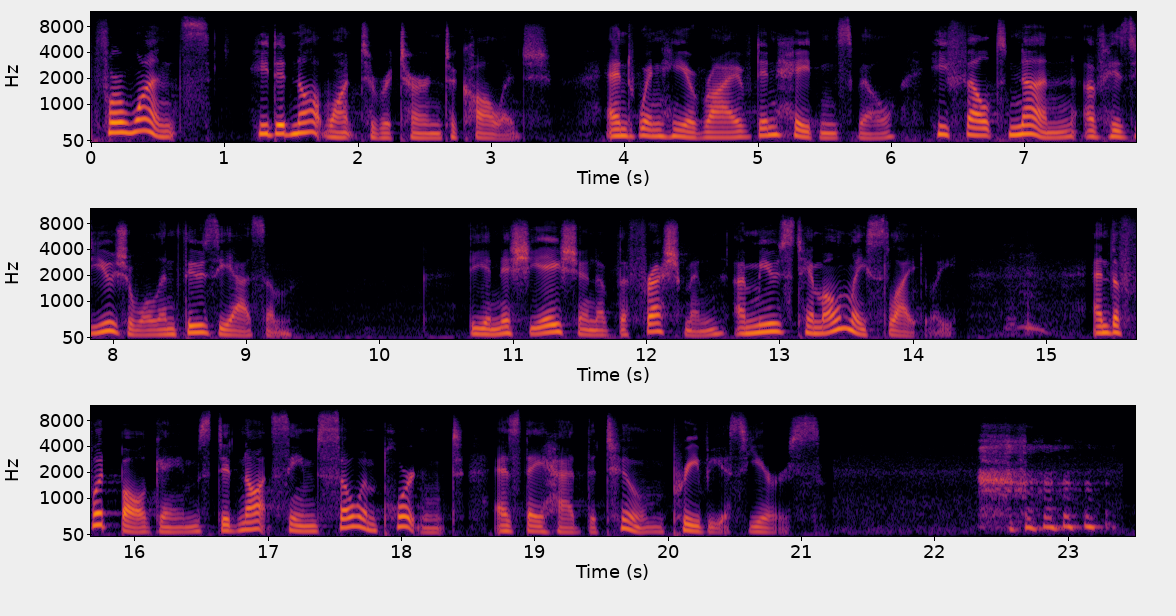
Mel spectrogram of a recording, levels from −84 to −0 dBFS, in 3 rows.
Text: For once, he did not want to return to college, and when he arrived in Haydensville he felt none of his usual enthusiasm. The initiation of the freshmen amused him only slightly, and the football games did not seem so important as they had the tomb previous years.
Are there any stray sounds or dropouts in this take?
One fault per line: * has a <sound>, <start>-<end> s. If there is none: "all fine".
* has a throat clearing, 14.7-15.1 s
* has a laugh, 22.3-23.4 s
